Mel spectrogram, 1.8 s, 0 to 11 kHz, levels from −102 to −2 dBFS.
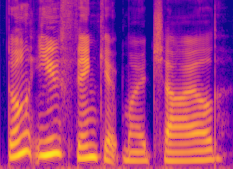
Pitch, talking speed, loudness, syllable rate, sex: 220 Hz, 205 wpm, -18 LUFS, 3.8 syllables/s, female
